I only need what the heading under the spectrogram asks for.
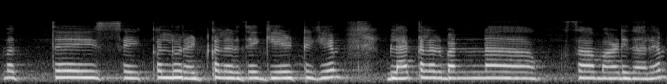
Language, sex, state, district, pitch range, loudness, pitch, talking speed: Kannada, female, Karnataka, Dakshina Kannada, 285-310 Hz, -13 LUFS, 295 Hz, 100 wpm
